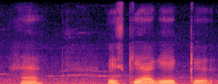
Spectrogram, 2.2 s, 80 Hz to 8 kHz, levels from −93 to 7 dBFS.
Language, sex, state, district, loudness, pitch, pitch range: Hindi, male, Bihar, Patna, -15 LUFS, 145 Hz, 140-145 Hz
